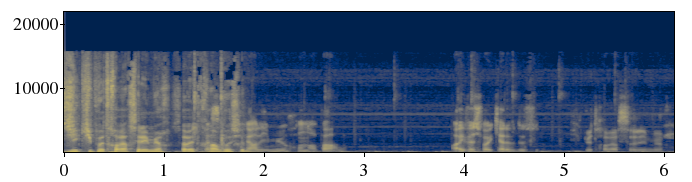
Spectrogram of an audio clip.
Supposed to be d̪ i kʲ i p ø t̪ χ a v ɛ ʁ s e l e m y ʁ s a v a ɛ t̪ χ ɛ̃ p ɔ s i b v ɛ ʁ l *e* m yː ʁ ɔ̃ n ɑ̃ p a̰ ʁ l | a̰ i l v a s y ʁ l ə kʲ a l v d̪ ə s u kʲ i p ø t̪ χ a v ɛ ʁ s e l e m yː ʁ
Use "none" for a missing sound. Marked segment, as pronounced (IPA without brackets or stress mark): e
